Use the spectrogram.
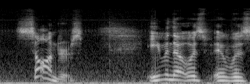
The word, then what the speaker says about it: Sanders: name was probably pronounced Saunders, even though it was spelled S-A-N. When James Saunders was alive, his name was probably pronounced as if it's S-A-U.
